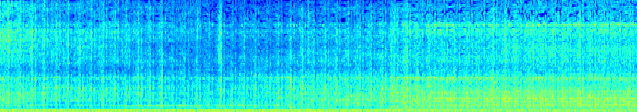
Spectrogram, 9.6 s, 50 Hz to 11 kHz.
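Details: Kawasaki ZX7R race bike on FCR41 flatslide carbs, fuel screws 1 turn out, tank refitted; even, steady four-cylinder idle with a slight rise and fall, about 1250 to 1500 rpm. Slight hunting, judged acceptable.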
